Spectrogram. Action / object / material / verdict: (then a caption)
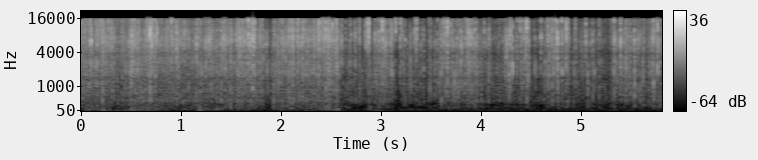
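scrape / thin paper sheet / paper / none. A folded sheet of thin white wrapping paper is held in both hands and crumpled into a ball. A dense, bright crinkling fills the first two and a half seconds, then thins into quieter, broken crackles that flare up again near the end.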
